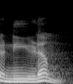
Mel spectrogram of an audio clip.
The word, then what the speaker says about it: नीड: तो अब नीड शब्द का प्रयोग सर्वथा शुद्ध रूप में करना हो तो हमें कहना और लिखना है नीड, न कि नीड।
